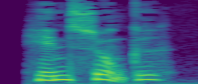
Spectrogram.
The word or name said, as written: hensynke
